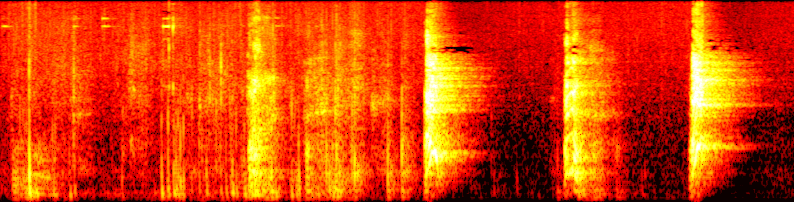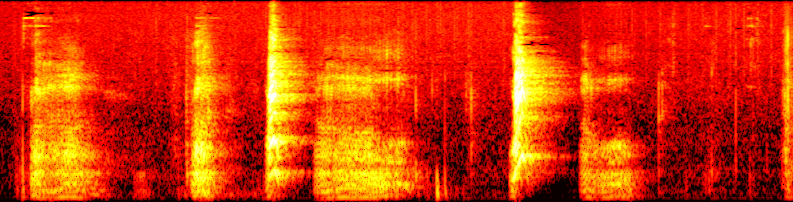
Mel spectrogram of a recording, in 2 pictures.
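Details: Two puppies play-fighting indoors on a couch; rough growling at first, then a run of high, sharp barks every second or so, interspersed with rumbling growls and snorts.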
